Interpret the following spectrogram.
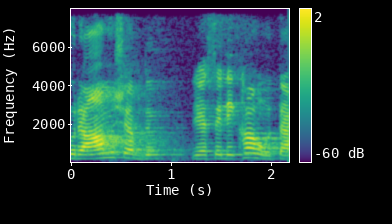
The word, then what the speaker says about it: रामः: लगा हुआ है तो इसका उच्चारण हम करेंगे रामः। तो यह जो विसर्ग है इसका जब उच्चारण करते हैं तो ह की ध्वनि निकल कर आती है।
